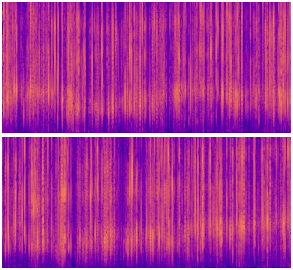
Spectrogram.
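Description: Fingertips press and knead a clear plastic bag full of pink and white plastic pearl beads between two microphones, so the beads shift and rattle. The sound is a dense, continuous run of bright, crisp clicks and crackles with almost no low end. It swells and eases in waves across the clip.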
